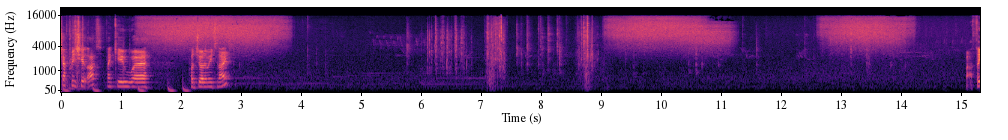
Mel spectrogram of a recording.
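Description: A spray gun hisses in short bursts.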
